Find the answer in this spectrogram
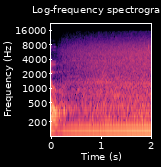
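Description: Steady low hum under an even hiss: the background of a koi pond's running pumps and aerated, churning water.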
